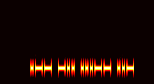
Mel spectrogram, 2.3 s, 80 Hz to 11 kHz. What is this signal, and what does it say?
Morse code, heard as a keyed tone, about 36 wpm, 700 Hz. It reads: WD3U
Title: USA Call Signs - 4 Characters - 3x Character Spacing - 35wpm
